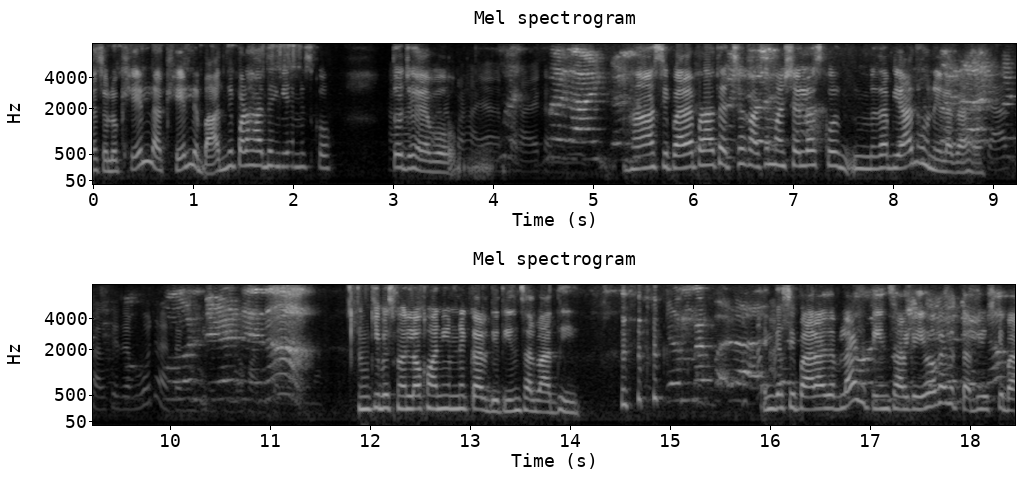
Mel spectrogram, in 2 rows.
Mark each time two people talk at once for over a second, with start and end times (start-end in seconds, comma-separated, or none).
none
